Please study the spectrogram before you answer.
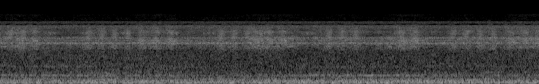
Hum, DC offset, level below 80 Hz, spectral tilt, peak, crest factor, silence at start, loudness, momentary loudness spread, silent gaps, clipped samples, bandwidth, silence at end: none; under 0.1%; -42 dBFS; -2.5 dB/octave; -18 dBFS; 14 dB; 0 s; -29 LUFS; 2 LU; none; under 0.1%; 11.5 kHz; 0 s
